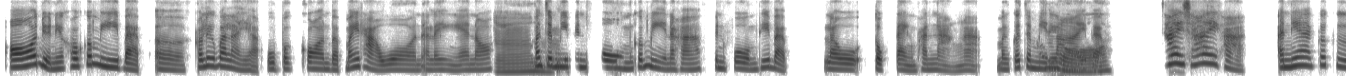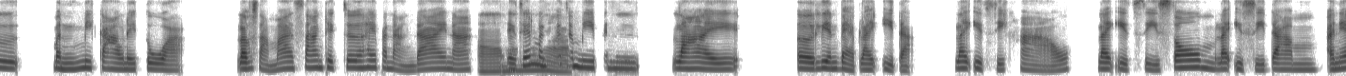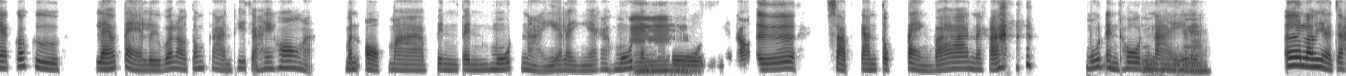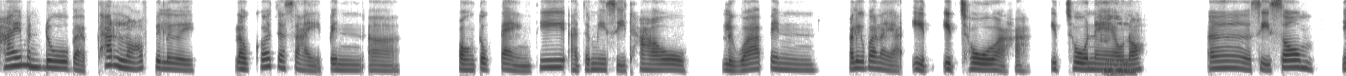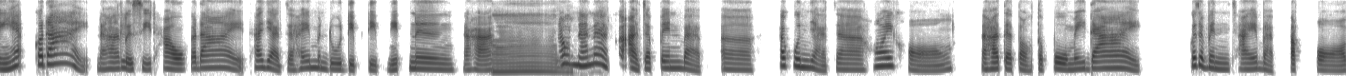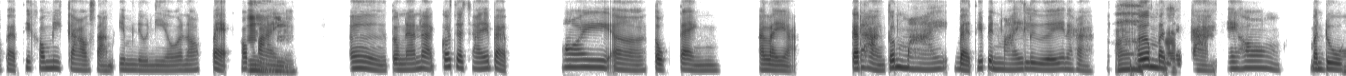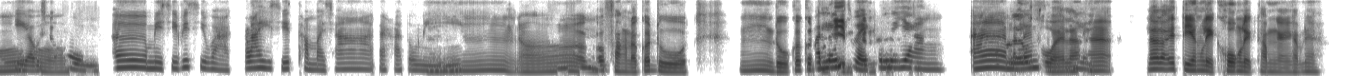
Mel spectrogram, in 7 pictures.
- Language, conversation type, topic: Thai, podcast, ควรคิดถึงอะไรบ้างก่อนตกแต่งห้องเช่าหรือหอพัก?
- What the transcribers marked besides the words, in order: in English: "texture"; in English: "Mood"; in English: "Mood and Tone"; laugh; in English: "Mood and Tone"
